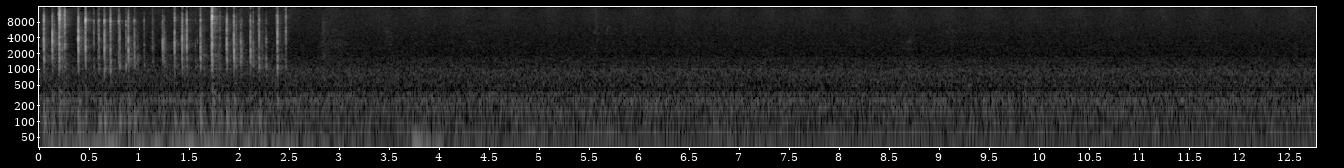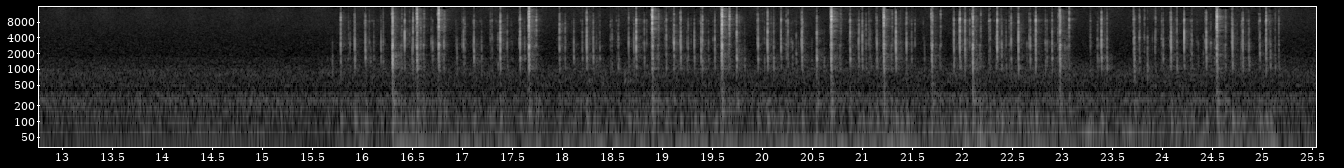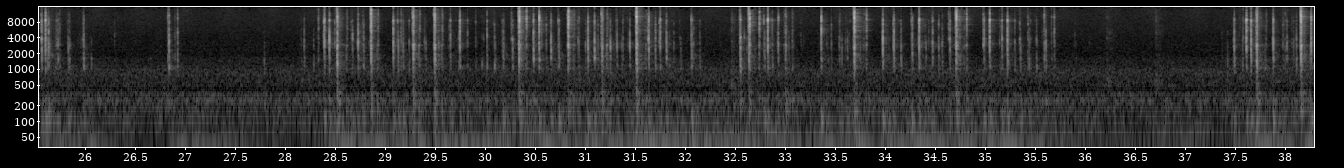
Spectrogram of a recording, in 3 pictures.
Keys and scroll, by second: 4.6 super+h, 17.8-19.0 typing, 28.0 super+h, 30.1-32.7 typing, 34.8 super+h, 37.4 shift+super+x.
